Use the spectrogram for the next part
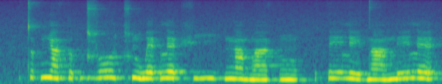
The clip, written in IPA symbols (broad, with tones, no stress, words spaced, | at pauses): tʊ˦ʔɲã˦˨θʊ˦ʔ d͡ʑo˦ʊ̯ t͡ɕũ˦˨wɛ˦ʔlɛ˦ʔʃi˦ | ŋã˦˨bã˨θũ˨ | θe˦le˨ dã˨ ne˦ lɛ˦˨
